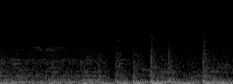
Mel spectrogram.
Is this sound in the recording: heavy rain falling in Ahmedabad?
yes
